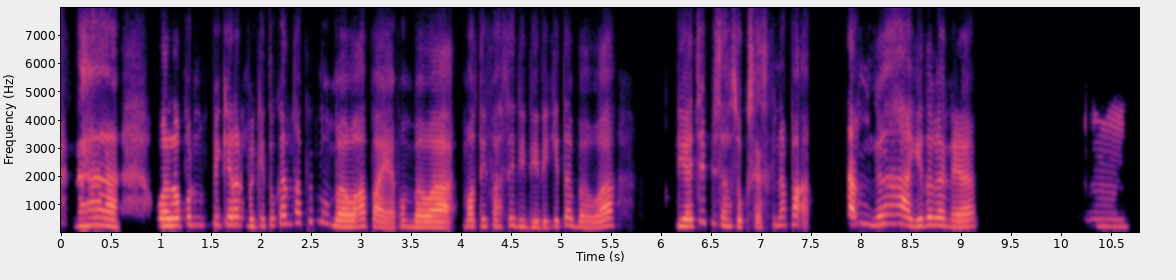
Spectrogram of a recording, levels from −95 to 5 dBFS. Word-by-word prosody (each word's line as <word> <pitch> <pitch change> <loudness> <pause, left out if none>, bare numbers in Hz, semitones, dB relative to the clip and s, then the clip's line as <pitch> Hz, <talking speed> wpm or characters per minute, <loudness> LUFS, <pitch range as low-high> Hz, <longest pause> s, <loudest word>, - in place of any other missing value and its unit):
Nah, 255 -1 +3 0.4
walaupun 260 +3 +5 0.2
pikiran 285 -1 0
begitu 245 +1 -3
kan, 315 - +1
tapi 365 +2 -6
membawa 235 - +3
apa 245 -2 +1
ya, 180 - -2
membawa 205 -3 +4
motivasi 230 +1 -3
di 230 - -4
diri 205 -1 -3
kita 225 +5 -3
bahwa, 210 +4 0 0.6
dia 245 -1 +4
aja 320 - -5
bisa 315 -8 -6
sukses, 210 -4 -4
kenapa 275 +4 -4 0.5
kita - - +6
enggak, 320 +1 -2 0.2
gitu 265 +3 +1
kan 265 -1 +2
ya? 225 +2 +1 1.2
Mhm. 240 -2 -11
245 Hz, 145 wpm, -23 LUFS, 225-275 Hz, 1.2 s, kita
